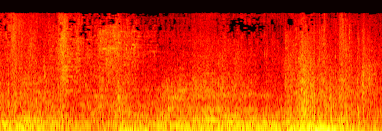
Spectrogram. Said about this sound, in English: And where it goes this time is they're going to crash that car.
